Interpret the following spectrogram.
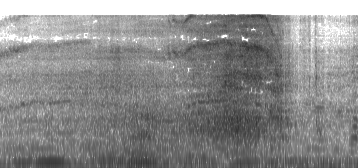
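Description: A radio-controlled race car passing close by on the track. Its sound swells to a peak about three seconds in, then drops away with a falling whine.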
